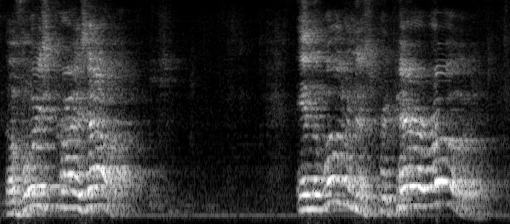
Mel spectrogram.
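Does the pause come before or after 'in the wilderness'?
before. The pause falls before 'in the wilderness'.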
